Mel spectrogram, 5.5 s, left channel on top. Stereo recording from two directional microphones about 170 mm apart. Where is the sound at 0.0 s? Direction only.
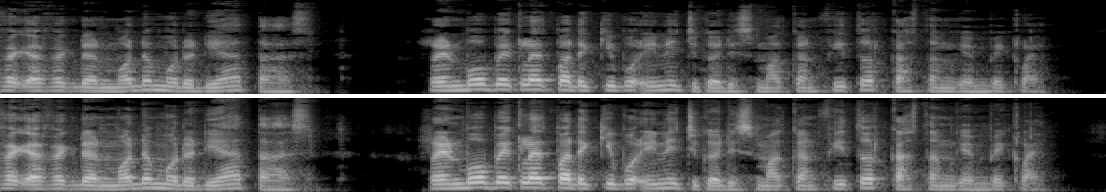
40° left (ahead or behind).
